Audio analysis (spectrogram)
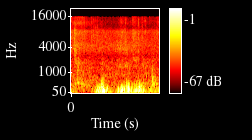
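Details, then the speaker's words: Hyundai Accent Blue door swinging after yellow grease was applied to the door check straps: soft thumps with no creak or squeak left, fixing the chronic dust-related door squeak. "bakın herhangi bir ses kalmadı video uzun olmasın diye bu işlemi yapmak istedim"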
